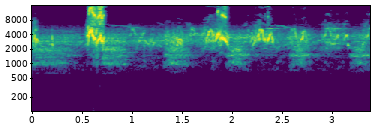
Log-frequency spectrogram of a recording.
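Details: Early on 13 July 2018, an osprey at its nest holding a small live fish calls in rapid high chirps, interrupted by two loud clicks.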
